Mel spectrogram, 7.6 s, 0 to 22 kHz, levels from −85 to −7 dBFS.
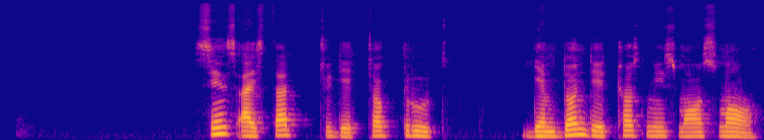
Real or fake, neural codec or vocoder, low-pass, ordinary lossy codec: fake; codec, 44.1 kHz, 7.8 kbps, Pupu-Codec; 19.8 kHz; none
